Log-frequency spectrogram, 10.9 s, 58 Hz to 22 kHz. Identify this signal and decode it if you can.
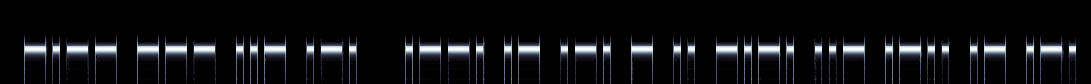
Morse code, heard as a keyed tone, about 17 wpm, 700 Hz. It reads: YOUR PARTICULAR
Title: Sentences from Top 800 Words 17wpm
